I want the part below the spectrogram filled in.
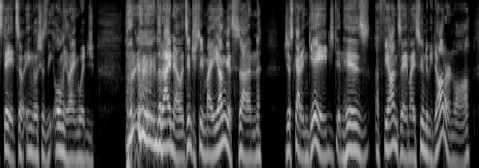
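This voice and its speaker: A man with a General American accent speaks in a normal speaking voice, pitched fairly high, at a moderate pace with ordinary pitch variation. The background is quiet. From Portland, Oregon, US. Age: 50s. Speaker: podcast host. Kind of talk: casual chat.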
